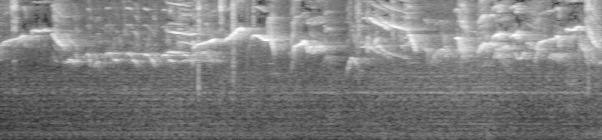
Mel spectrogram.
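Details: Rich, varied white-rumped shama song meant for training shama voices, a continuous stream of high whistles, slurs and quick trills with sharp clicks between phrases, rising and falling without pause.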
